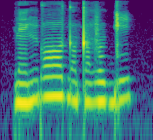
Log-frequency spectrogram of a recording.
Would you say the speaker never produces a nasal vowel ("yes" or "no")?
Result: no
